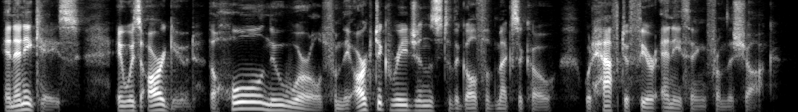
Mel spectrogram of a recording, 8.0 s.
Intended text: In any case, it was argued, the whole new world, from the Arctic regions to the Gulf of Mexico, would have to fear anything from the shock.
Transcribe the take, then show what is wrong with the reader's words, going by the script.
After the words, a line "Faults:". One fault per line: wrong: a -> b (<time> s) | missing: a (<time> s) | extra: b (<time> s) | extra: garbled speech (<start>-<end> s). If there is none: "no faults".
In any case, it was argued, the whole new world, from the Arctic regions to the Gulf of Mexico, would have to fear anything from the shock.
Faults:
no faults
